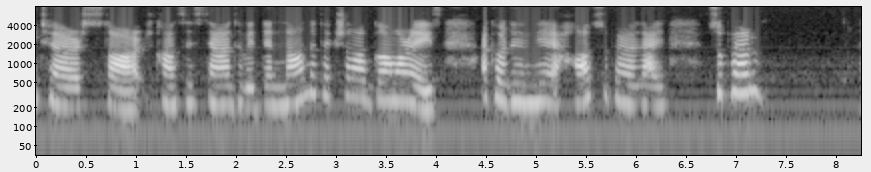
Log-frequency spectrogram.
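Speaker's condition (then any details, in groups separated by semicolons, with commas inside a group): No condition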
